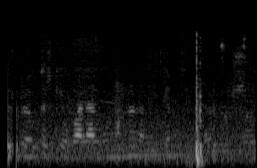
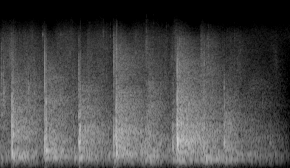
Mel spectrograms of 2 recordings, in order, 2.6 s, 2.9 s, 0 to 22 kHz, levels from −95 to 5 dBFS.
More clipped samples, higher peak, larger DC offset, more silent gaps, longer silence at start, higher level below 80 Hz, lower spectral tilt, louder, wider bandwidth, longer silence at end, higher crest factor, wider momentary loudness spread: neither; second, -24 dBFS vs -2 dBFS; neither; neither; about the same, 0.05 s vs 0 s; about the same, -68 dBFS vs -70 dBFS; first, -5.5 dB/octave vs -4 dB/octave; second, -51 LUFS vs -27 LUFS; second, 11 kHz vs 14 kHz; second, 0 s vs 0.2 s; about the same, 26 dB vs 26 dB; first, 16 LU vs 12 LU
